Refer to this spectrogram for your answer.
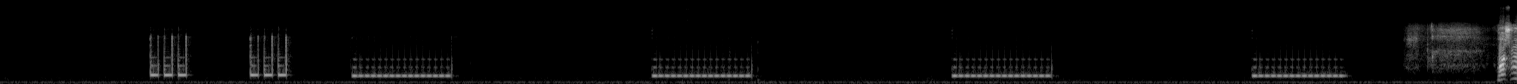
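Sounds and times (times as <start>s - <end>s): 
low steady hum: 0.0s - 15.1s
electronic telephone dialing beeps: 1.5s - 1.9s, 2.5s - 2.9s, 6.5s - 7.5s, 9.5s - 10.5s, 12.5s - 13.5s.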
